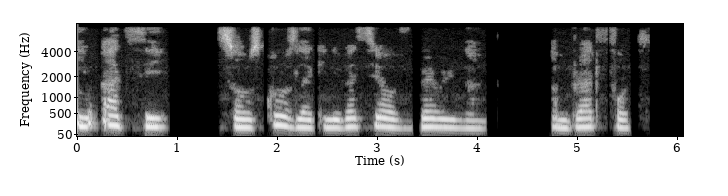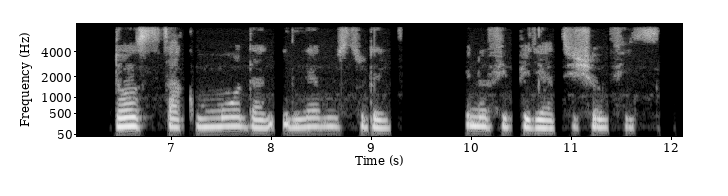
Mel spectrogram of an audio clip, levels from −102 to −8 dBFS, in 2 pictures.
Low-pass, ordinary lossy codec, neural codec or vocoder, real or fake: 7.2 kHz; none; none; real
